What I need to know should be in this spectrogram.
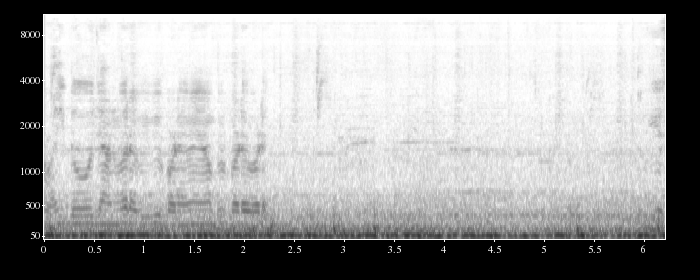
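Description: A car engine rumbles steadily from inside the car while driving.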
